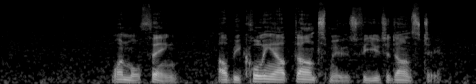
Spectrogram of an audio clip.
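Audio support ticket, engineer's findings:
Overdone noise removal, full clip. Background drops and breaks up into twinkling specks. Probable component: noise reduction stage, set far too aggressive. Mechanism: per-band suppression driving any band close to the estimated noise floor down or off, so low-level speech detail drops out along with the noise, and isolated bands flicker through as artefacts.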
